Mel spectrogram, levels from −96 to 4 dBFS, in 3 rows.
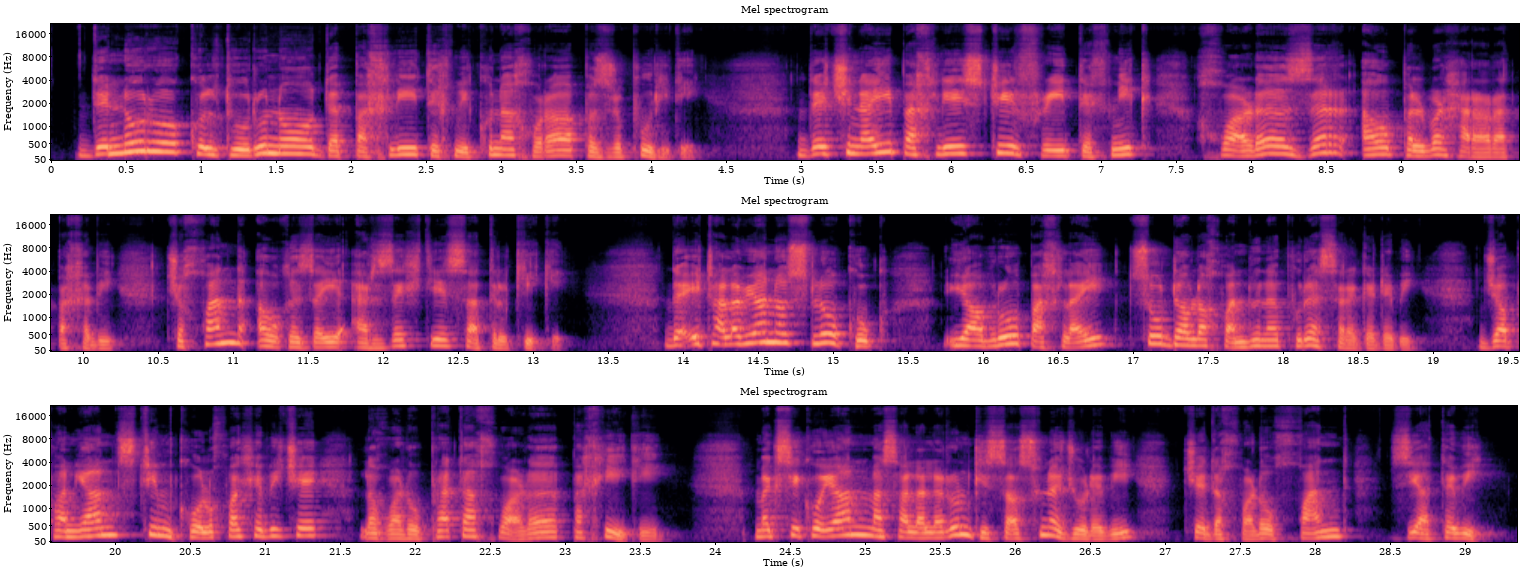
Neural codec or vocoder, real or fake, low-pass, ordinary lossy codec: none; real; none; none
